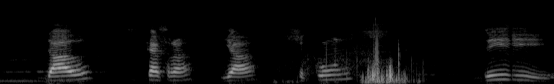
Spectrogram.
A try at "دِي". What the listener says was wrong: Correct.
